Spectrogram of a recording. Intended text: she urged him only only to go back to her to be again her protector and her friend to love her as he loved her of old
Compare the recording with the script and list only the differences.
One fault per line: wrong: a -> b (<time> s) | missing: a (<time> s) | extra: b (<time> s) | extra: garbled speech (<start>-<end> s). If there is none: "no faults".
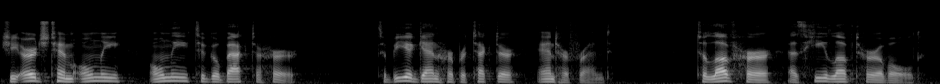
no faults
